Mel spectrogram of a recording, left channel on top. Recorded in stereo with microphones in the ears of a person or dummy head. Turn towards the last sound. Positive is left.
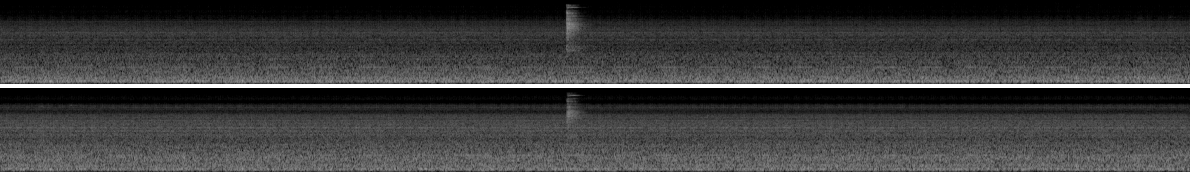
turn(degrees=25)  # may be behind; listen again after turning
